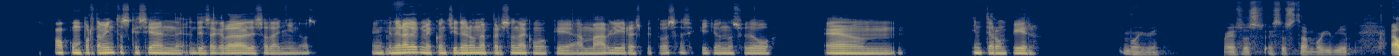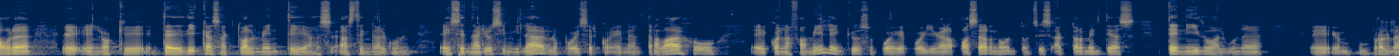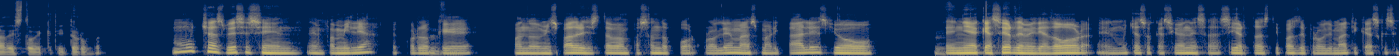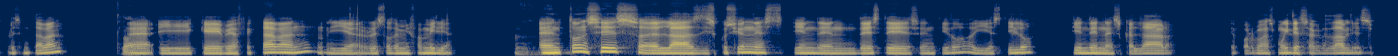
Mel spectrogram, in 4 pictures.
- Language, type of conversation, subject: Spanish, podcast, ¿Cómo lidias con alguien que te interrumpe constantemente?
- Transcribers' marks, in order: tapping; other background noise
